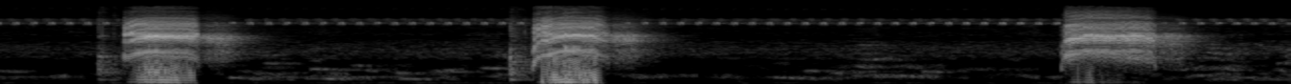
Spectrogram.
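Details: Indian ringneck parrot, a green parrot, talking: three loud, harsh, speech-like bursts about half a second each, roughly two seconds apart, over a steady faint high whine and quiet background.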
